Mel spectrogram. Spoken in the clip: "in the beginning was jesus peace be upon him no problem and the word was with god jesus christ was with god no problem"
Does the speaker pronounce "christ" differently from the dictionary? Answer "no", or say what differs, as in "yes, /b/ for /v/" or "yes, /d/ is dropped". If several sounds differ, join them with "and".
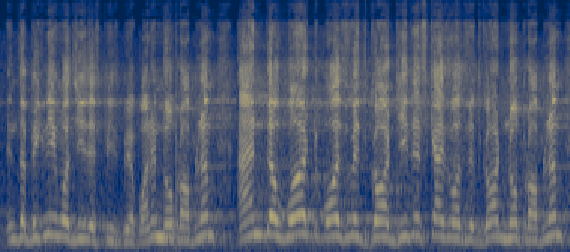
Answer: yes, /ɹ/ is dropped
